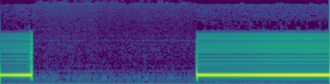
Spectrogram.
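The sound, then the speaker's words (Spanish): A telephone line tone sounds while calling a plumbing company about a bathroom leak: a loud, steady, low-pitched beep cuts off after a moment, then returns after a pause as a long continuous tone. “Llamo a una fontanería con una voz un poco más señorial y a ver si me pueden solucionar la avería.”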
